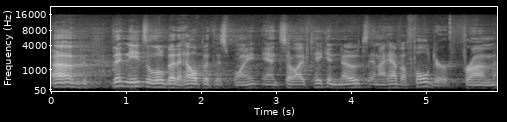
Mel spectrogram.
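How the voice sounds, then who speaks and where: In an American accent, a man speaks at a medium pitch and a fairly slow pace with ordinary pitch variation, and the room echo is audible. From Indiana. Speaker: concert organist. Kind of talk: concert remarks to audience. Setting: church with audience. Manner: casual, self-deprecating.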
